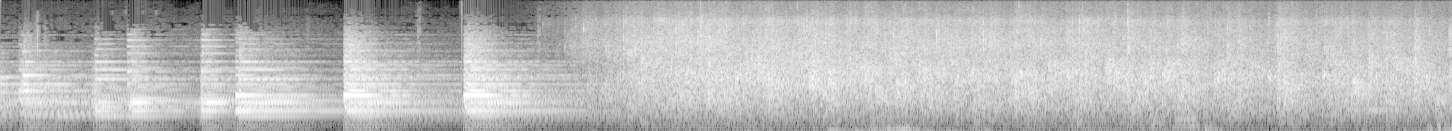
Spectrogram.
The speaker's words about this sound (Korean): 제가 몰랐는데 오늘 보니까 박수가 조작되는 거네요.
